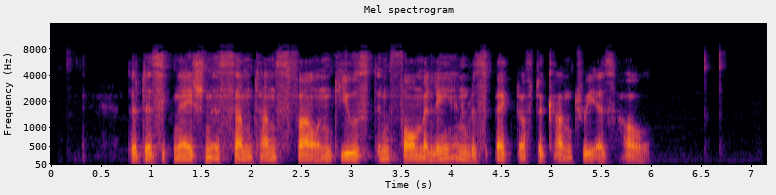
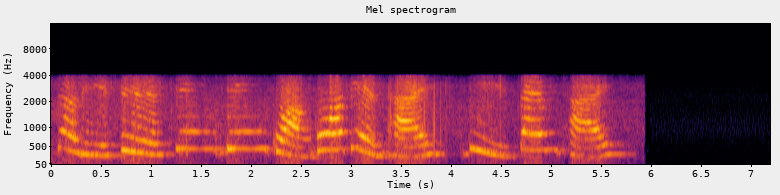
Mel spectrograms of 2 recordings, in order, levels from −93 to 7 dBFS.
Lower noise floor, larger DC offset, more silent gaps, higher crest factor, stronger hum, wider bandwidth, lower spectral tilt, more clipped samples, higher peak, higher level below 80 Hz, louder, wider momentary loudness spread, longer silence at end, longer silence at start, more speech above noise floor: second, -63 dBFS vs -79 dBFS; neither; neither; first, 22 dB vs 16 dB; neither; first, 8.2 kHz vs 4 kHz; second, -5 dB/octave vs -7.5 dB/octave; neither; second, -6 dBFS vs 0 dBFS; second, -60 dBFS vs -50 dBFS; second, -27 LUFS vs -15 LUFS; second, 7 LU vs 11 LU; second, 1.15 s vs 1.45 s; first, 0.8 s vs 0 s; second, 37 dB vs 64 dB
